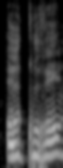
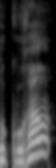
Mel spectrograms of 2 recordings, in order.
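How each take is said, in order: First: Said in the usual way. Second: "courant" with its last vowel slipping toward "in"; odd accent slip. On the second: Real, not acted. Streamer ends her plug, "courant" slipping into an odd accent. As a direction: let "courant" come out almost as "courin". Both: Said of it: "C'est quoi cet accent?".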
